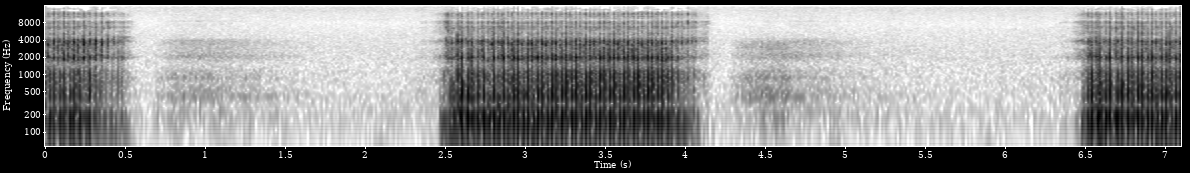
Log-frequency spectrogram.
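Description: Loud, harsh snores alternating with quiet breaths, roughly one snore every four seconds; heavy snoring.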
